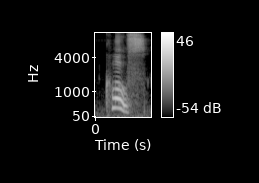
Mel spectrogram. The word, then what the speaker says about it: close: 문닫 인데 얘는 클예요 스 세게 된 소리로 발음해야 돼요 쓰레기 할 때처예요 분들 해보세요 close 가까운이라는 의미로 얘기할 때는요 close Japan is very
